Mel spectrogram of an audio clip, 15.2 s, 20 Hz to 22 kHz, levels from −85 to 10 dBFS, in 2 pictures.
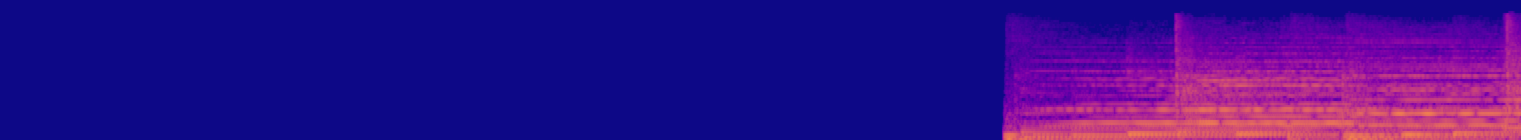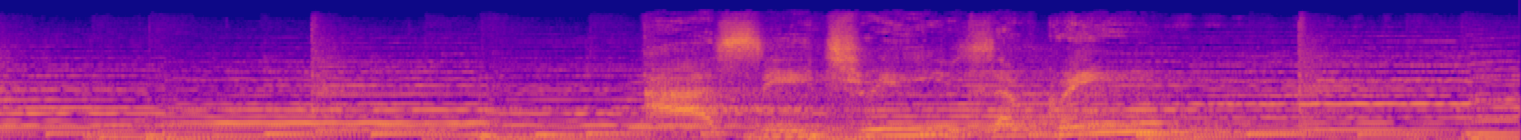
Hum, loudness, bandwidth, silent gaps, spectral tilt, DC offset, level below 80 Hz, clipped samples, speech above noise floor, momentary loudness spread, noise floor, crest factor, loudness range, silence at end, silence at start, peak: none; -21 LUFS; 16 kHz; none; -3.5 dB/octave; under 0.1%; -42 dBFS; under 0.1%; over 72 dB; 10 LU; under -90 dBFS; 20 dB; 13 LU; 0 s; 5.05 s; -4 dBFS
